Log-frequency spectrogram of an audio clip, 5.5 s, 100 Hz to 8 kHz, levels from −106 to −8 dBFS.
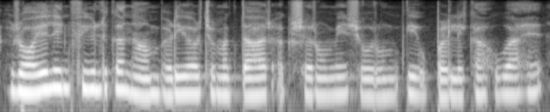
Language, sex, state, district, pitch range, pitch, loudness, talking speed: Hindi, female, Uttar Pradesh, Lalitpur, 190-220 Hz, 200 Hz, -17 LUFS, 165 wpm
